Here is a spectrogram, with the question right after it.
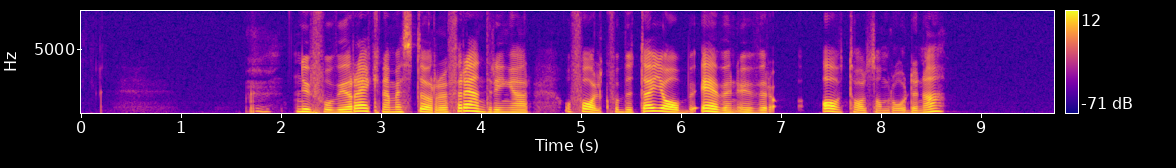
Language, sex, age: Swedish, female, 47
